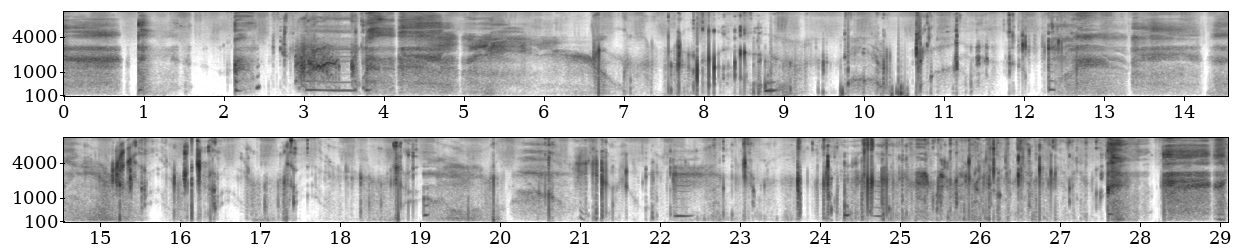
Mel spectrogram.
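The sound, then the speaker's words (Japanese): Wet, close-up ear-licking mouth sounds: soft smacks, slurps and sticky clicks in uneven bursts, continuing steadily throughout at a quiet, intimate level with brief pauses between clusters. “これが気持ちいいんですか？耳をペロペロされるのがいいと。”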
